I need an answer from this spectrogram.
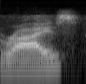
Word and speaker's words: Ryze: And then at about 8 o'clock, I get a text from the coffee substitute called Rise.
